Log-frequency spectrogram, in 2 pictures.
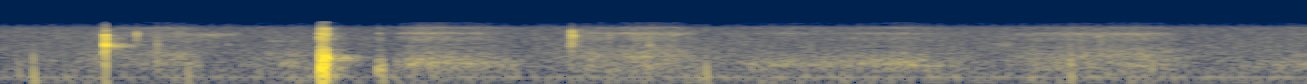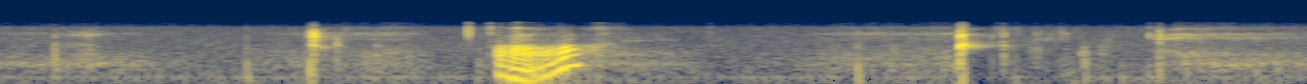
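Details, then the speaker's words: Infant having hiccups, about six sharp, brief hiccups over thirteen seconds with a short fussy cry partway through; ordinary infant hiccups. "you want smile for daddy he's just going to stick with the hiccups going look at the camera where the hiccups don't you"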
